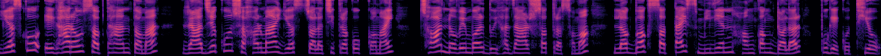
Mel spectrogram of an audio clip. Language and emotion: Nepali, neutral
